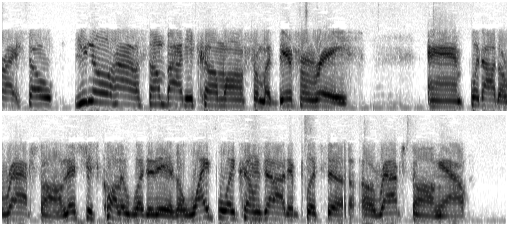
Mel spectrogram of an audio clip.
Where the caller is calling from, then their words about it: Navarre, Florida, United States; from Navarre, man.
